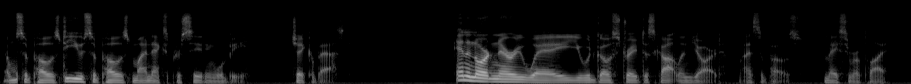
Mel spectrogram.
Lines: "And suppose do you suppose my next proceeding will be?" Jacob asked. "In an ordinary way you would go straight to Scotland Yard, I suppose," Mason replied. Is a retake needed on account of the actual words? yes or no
no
